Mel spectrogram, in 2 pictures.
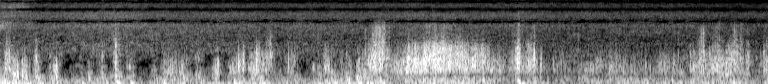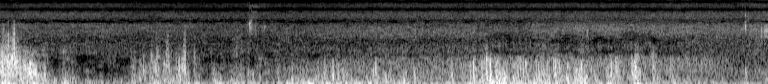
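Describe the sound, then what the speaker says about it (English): Strong wind buffets the microphone in steady gusts near Seldovia, Alaska, with the rumble of a boat moving over open water. "It's windy."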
